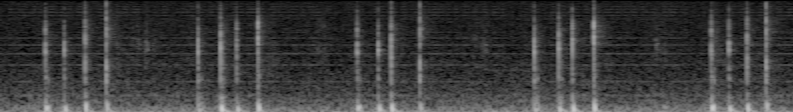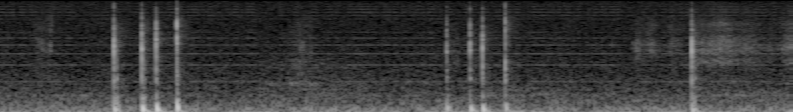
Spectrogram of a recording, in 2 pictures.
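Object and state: Plastic CD case.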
